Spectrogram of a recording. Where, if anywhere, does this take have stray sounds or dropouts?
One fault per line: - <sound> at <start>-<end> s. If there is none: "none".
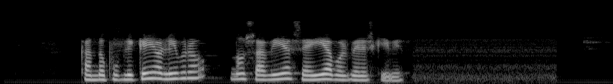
none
